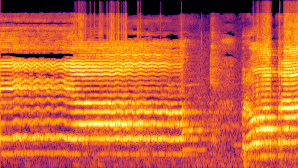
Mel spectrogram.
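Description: A woman chanting Khmer smot, Buddhist devotional verse sung without accompaniment, holding one long wavering note. About three seconds in the note fades into a short breath pause, and she opens the next phrase just before the end.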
